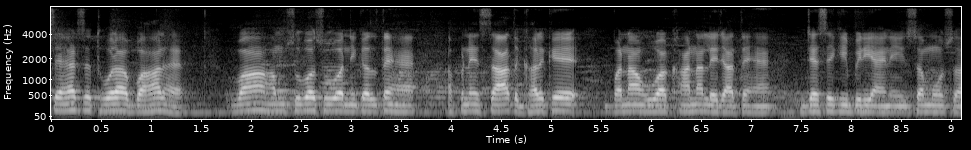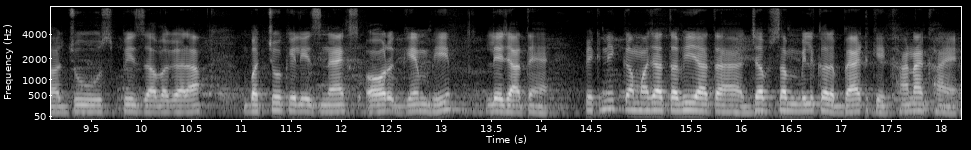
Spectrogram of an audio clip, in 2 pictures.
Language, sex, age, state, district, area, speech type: Urdu, male, 18-30, Bihar, Darbhanga, urban, spontaneous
